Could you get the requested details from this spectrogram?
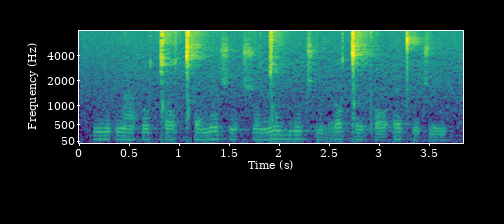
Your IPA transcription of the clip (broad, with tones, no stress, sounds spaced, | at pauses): n̪ u˩ ʔ ŋ ã˩ ʔ o˩ ǀ ɔ˩ ǀʰ ɛ˨ n ɛ̃˥ ʃ ẽ˩ ʔ ʃ o˨ ŋ͡ǀ ũ˥ bʲ ɛ̃˥ t͡ʃʼ ɨ˩ r ɔ˥ ǀ e˨ pʼ ɔ˩ ʔ ɛ˥ t̪ʰ ẽ˩ t͡ʃ l ɨ˩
